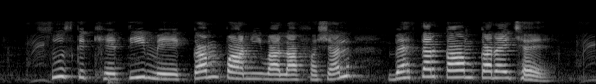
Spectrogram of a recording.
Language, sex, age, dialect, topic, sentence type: Maithili, female, 36-40, Angika, agriculture, statement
